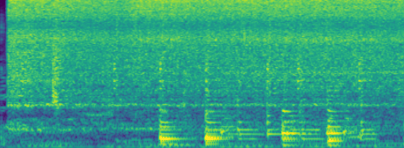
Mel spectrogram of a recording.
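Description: Seasoning frying in hot oil in a pot: a steady, close sizzle with several sharp crackling pops and stirring scrapes, and no talking.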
